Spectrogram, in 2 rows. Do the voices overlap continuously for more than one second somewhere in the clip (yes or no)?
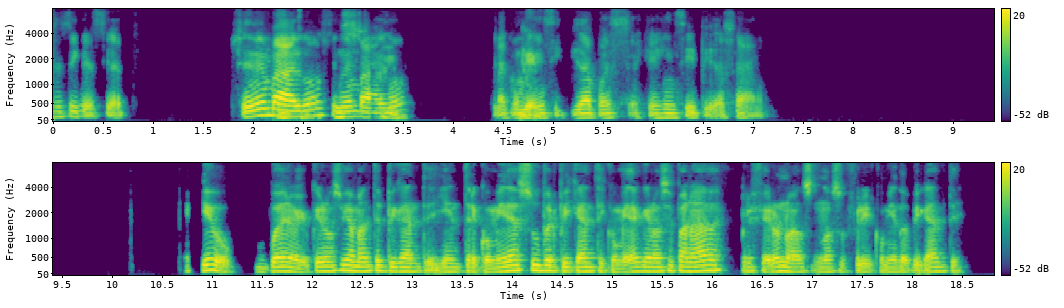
yes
